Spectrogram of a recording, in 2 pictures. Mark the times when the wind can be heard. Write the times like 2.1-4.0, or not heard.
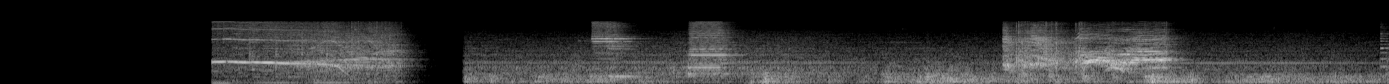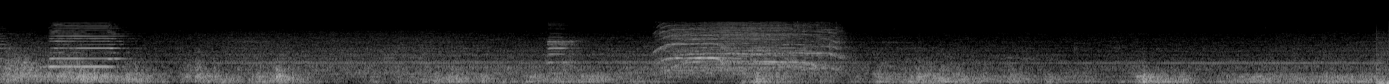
4.6-27.7.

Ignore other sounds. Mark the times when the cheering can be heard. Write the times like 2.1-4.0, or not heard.
2.1-4.0, 10.0-11.7, 20.4-22.4.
